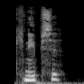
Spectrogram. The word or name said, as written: knips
